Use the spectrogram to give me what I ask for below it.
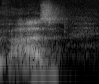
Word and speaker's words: Vase: A savoir aussi que les mots d'origine étrangère écrits avec V se prononcent comme dans la langue d'origine. Donc si je prends le mot français le vase, il devient en allemand die Vase et le V sera prononcé à la manière française, donc V.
